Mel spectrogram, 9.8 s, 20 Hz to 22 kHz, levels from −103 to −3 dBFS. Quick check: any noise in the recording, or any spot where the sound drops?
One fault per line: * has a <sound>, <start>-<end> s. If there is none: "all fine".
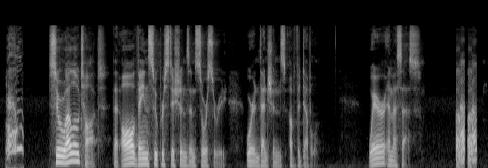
* has a bark, 0.1-0.5 s
* has a laugh, 9.1-9.5 s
